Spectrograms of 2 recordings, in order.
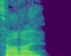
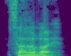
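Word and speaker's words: Zahraj: Du kannst mir helfen, wie er ausgesprochen wird, weil wirklich original von der Challenger Tour hier rübergekommen. Saraj oder wie heißt er? Unser deutscher Spieler. – Patrick Saraj. – Saraj. – Okay. Saraj, ganz, also da musst du gar nicht groß rumdoktern.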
